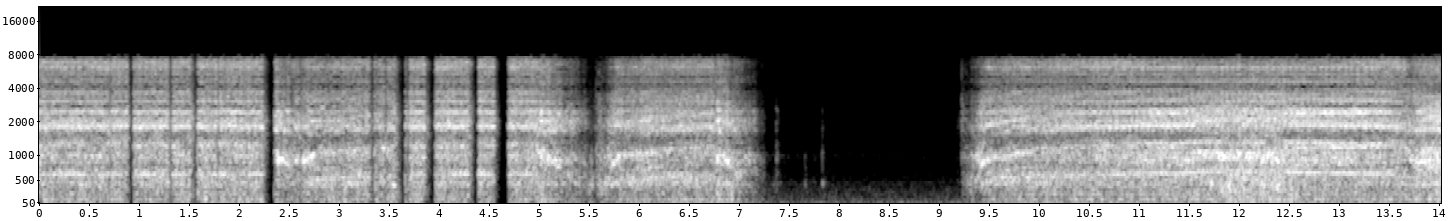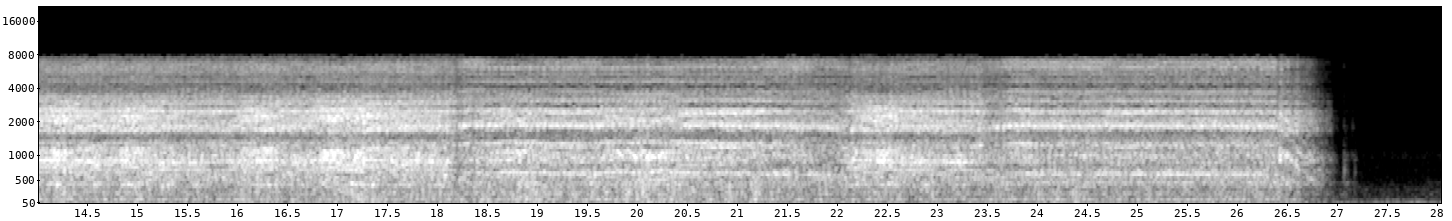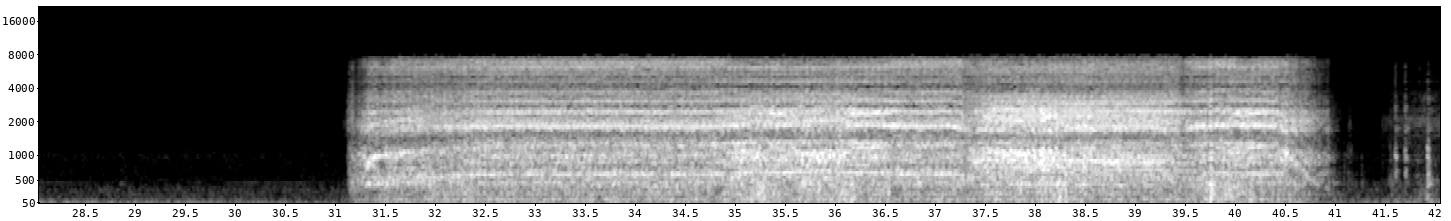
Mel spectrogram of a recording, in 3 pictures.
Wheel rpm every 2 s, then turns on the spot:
160, 150, 110, 80, 40, 160, 160, 160, 160, 160, 160, 160, 160, 50, 0, 90, 160, 160, 160, 140, 10.
none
